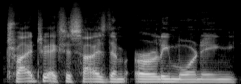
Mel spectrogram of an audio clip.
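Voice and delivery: usual speaking voice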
